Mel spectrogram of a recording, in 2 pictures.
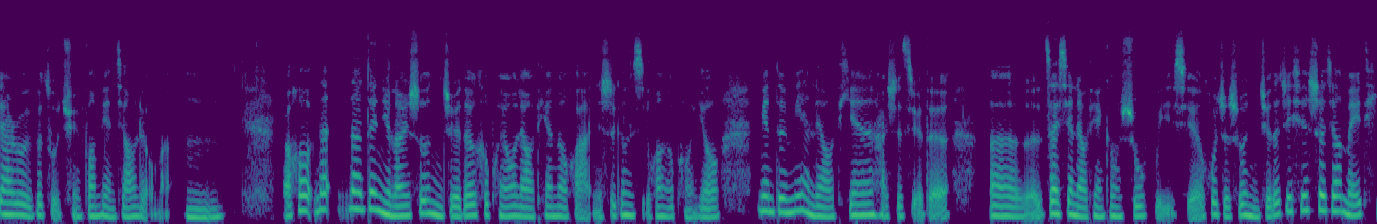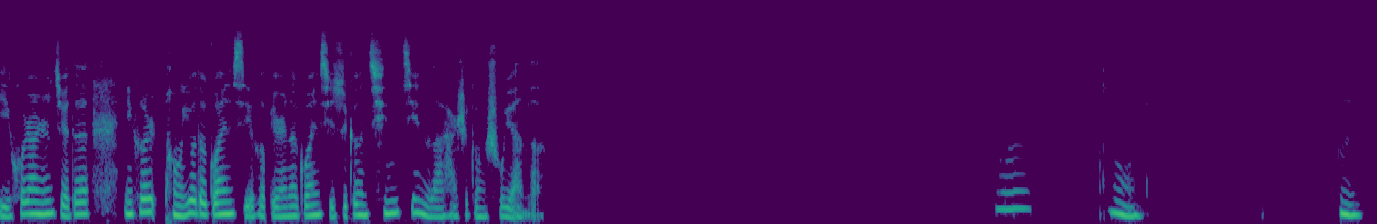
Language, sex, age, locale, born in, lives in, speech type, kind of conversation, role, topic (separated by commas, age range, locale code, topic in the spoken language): Chinese, female, 30-34, zh-CN, China, United States, conversation, unstructured, none, 你认为社交媒体会让人与人之间更亲近，还是更疏远？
